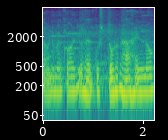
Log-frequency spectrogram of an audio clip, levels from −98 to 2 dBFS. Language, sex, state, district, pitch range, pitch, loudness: Hindi, male, Jharkhand, Jamtara, 140-150 Hz, 145 Hz, -16 LUFS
